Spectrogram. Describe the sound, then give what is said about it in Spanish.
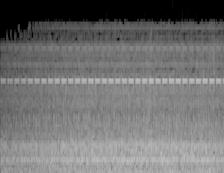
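A steady, high-pitched electronic beep holds without a break over a constant rush of breath blown continuously into a breathalyzer mouthpiece during an alcohol breath test, fairly loud, with no talking. “Tiene usted que soplar de forma continua, sin pararse, hasta que se apague el pitido que usted escuchará, cuando usted quiera.”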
